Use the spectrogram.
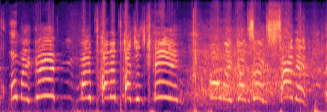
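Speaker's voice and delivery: very high, slow excited squeal; squealing excitement. Pretend. Bride squealing over her new private part, very high and excited. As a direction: shriek with delight as the bride. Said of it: "And she's like".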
